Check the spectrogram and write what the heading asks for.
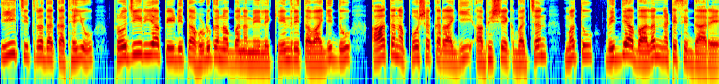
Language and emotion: Kannada, neutral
